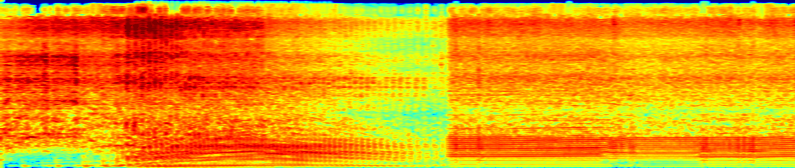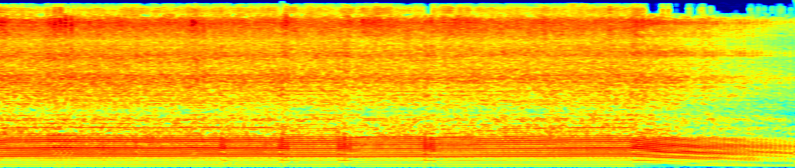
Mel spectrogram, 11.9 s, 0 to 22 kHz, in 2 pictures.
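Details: Craftsman RER1000 riding mower started on choke after sitting a while: cranks, catches, then holds a fast steady drone well above normal idle; high idle because the idle screw needed adjusting.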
